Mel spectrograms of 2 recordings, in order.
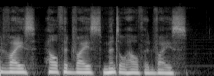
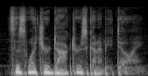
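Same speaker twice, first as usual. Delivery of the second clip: conspiratorial unvoiced whisper; 4 semitones lower, faster than usual. Whispering a secret to her co-host. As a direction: let them in on a secret, whispered.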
